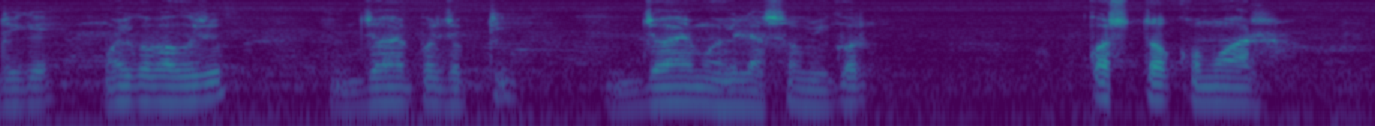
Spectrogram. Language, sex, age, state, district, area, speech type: Assamese, male, 60+, Assam, Goalpara, urban, spontaneous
